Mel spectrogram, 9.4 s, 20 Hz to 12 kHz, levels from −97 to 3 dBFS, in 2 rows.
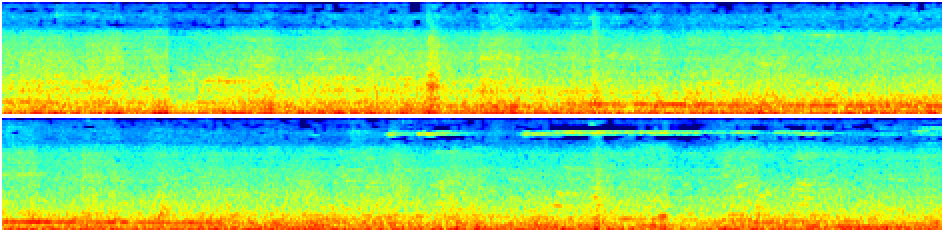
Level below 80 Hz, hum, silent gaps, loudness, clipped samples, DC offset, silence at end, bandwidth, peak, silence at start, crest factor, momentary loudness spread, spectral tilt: -18 dBFS; none; none; -16 LUFS; under 0.1%; under 0.1%; 0 s; 8.6 kHz; 0 dBFS; 0 s; 14 dB; 2 LU; -7.5 dB/octave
